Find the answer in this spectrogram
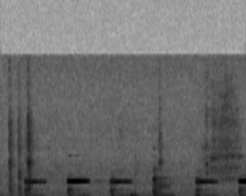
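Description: Quiet background music made of short plucked-string notes, repeating about twice a second.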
